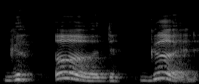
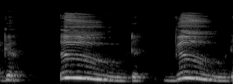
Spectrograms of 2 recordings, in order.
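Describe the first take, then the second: First: Good sounded g then ood with the short oo of foot; stretched short oo in good, then blended. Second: Good sounded g then ood with a long oo, like food; loud stretched ood in good, rhyming with food; wrong oo sound. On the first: Teacher showing the right short oo in good. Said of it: "try the second sound ... which is uh". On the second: Teacher showing the wrong oo in good. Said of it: "try to sound it out first with the oo sound". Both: Shown as a demonstration.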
